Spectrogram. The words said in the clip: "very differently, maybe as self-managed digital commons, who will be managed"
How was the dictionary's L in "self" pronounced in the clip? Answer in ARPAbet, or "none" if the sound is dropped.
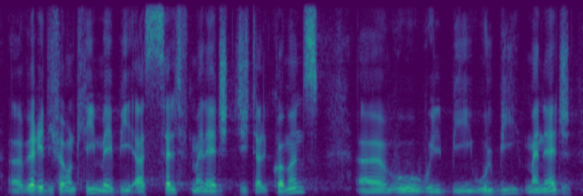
L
